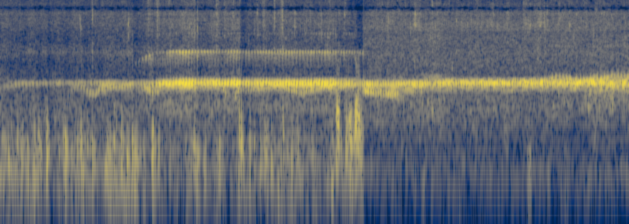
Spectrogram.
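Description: Frogs croak in a dense, rapid chorus over a steady high trill, calling to attract mates.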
